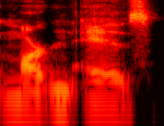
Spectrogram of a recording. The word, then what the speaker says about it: Martinez: Louisville Georgia that's weird there's also a place in Georgia it's spelled Martinez but they call it Martin as isn't that weird like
